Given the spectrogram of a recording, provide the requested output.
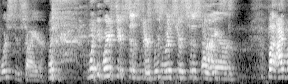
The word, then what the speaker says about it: Worcestershire: I know that's how it's spelled. Kielbasa. Yeah. It's like Worcestershire. Where's your sisters?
